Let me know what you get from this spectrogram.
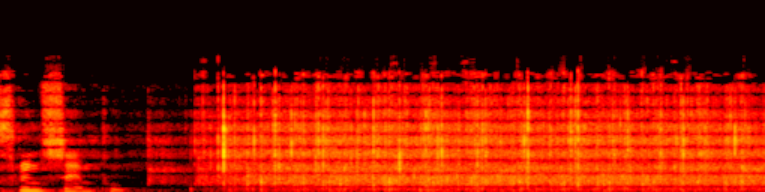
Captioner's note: audience applauding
